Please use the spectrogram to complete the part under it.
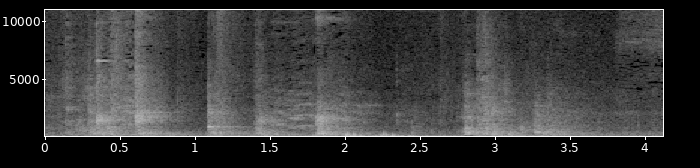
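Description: An automatic sliding door rumbles open.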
